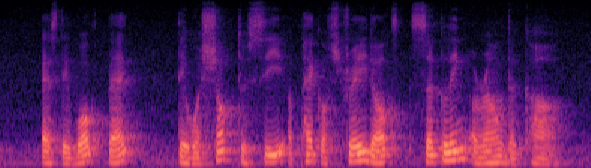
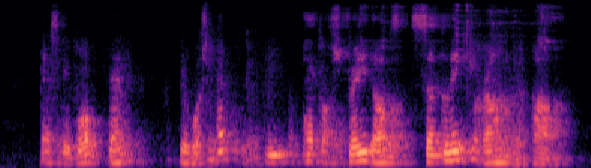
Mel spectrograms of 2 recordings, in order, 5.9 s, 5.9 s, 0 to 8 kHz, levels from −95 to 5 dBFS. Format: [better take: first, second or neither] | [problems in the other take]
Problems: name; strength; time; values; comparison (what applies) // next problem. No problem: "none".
first | noise reduction (neural mask model DeepFilterNet 3)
